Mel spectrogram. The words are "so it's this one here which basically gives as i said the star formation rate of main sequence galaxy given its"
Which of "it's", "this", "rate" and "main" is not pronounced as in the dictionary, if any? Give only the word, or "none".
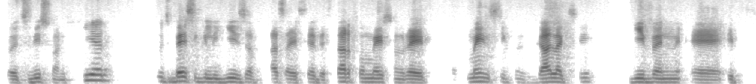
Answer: none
